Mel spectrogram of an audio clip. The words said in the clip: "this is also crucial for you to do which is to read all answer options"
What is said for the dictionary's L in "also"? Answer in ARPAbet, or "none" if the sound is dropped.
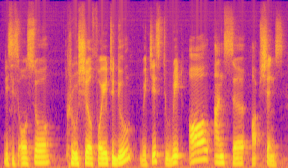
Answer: L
